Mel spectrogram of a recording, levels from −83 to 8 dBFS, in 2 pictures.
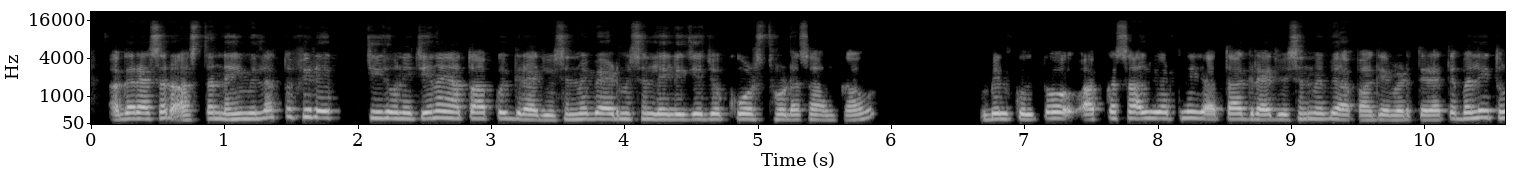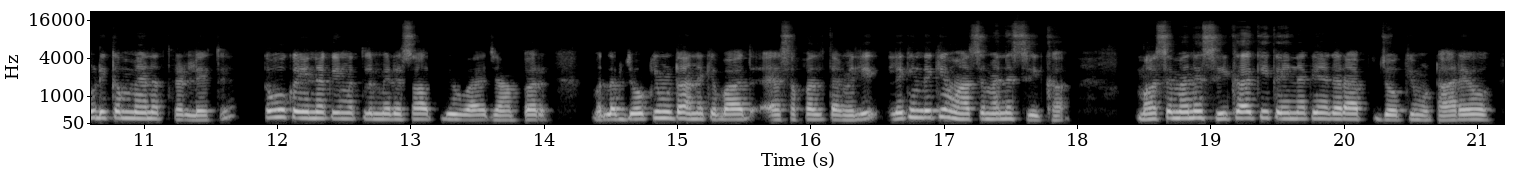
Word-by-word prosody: अगर 205 +1 +2
ऐसा 205 +2 +2
रास्ता 165 +6 0
नहीं 195 -1 +1
मिला 205 +5 +1
तो 275 - -3
फ़िर 265 -1 -1
एक 235 0 +3 0.2
चीज़ 225 -1 0
होनी 210 -2 +3
चाहिए 210 +2 +1
ना - - +4
या 215 - +2
तो 215 - +4
आप 210 0 +1
कोई 210 - +2
ग्रेजुएशन 165 0 0
में 195 - 0
भी 205 - +3
एडमिशन 195 +1 +1
ले 185 -1 +3
लीजिए 180 +1 +2
जो 185 0 +1
कोर्स 185 -1 +1
थोड़ा-सा 175 0 -1
हल्का 160 0 -4
हो। 215 - -4 0.8
बिल्कुल, 195 -2 +2
तो 215 +3 +2 0.2
आपका 185 +4 0
साल 220 -1 +2
व्यर्थ 215 -1 +2
नहीं 225 - +2
जाता 190 -2 +2
है 190 - +3
ग्रेजुएशन 180 +1 0
में 195 -1 0
भी 200 - +1
आप 170 -2 -1
आगे 165 +1 0
बढ़ते 160 +1 0
रहते 165 +4 +1
हैं 200 - -8
भले 215 +3 +3
ही 245 - +1
थोड़ी 225 0 +2
कम 230 -1 0
मेहनत 210 -1 0
कर 175 - -3
लेते। 160 +8 -4 0.2
तो 240 - +2
वो 260 - +3
कहीं 230 -3 +3
न 220 - +2
कहीं 210 -1 -3
मतलब 200 -1 -4
मेरे 190 -1 0
साथ 185 0 0
भी 185 - +2
हुआ 175 -2 +1
है 170 - -2
जहाँ 160 -1 -3
पर 170 -1 -1 0.4
मतलब 185 0 +1
जोख़िम 195 +4 +2
उठाने 210 -3 +1
के 185 - -4
बाद 180 0 +2 0.2
असफ़लता 175 0 -3
मिली 165 +4 -2
लेक़िन 245 +5 +1
देखिए 245 +2 +1
वहाँ 195 -4 +2
से 200 - -2
मैंने 195 +1 0
सीखा। 160 -5 -6 0.5
वहाँ 190 +1 +1
से 215 - 0
मैंने 225 +1 +3
सीखा 220 0 +1
कि 230 - -2
कहीं 210 -2 0
न 205 - -1
कहीं 210 0 0
अगर 195 -1 +2
आप 190 0 0
जोख़िम 170 -1 -2
उठा 155 0 -3
रहे 175 +1 +2
हो 180 -1 +1
195 Hz, 255 wpm, -22 LUFS, 175-210 Hz, 0.8 s, ना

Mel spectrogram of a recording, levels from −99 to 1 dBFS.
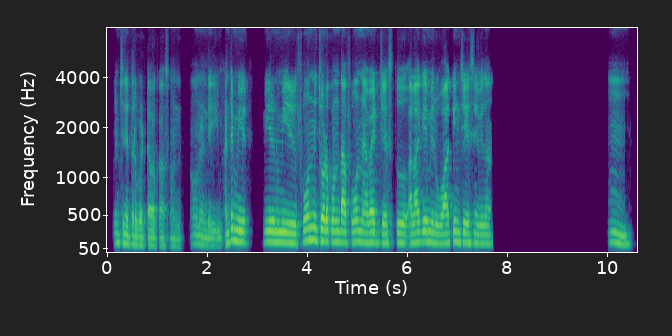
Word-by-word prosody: మంచి 130 0 -5
నిద్ర 115 -1 -1
పట్టే 105 -1 -4
అవకాశముంది. 95 -2 -8 0.2
అవునండి. 105 -5 -5 0.3
అంటే, 130 +6 +1
మీర్ 140 -1 +3 0.4
మీరు 145 0 +3
ను - - +3
మీరు 130 -1 +3 0.2
ఫోన్‌ని 165 +4 +3
చూడకుండా 145 -2 +4
ఫోన్‌ని 140 0 0
ఎవాయిడ్ 135 0 +3
చేస్తూ, 130 +1 -2 0.2
అలాగే 135 +2 +2
మీరు 130 -1 +1
వాకింగ్ 135 +2 0
చేసే 130 0 0
విధా 120 0 -2 2.4
హ్మ్. 125 -5 -4
130 Hz, 120 wpm, -23 LUFS, 115-140 Hz, 2.4 s, చూడకుండా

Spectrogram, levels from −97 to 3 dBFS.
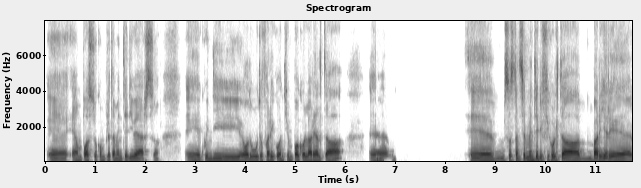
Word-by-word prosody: ehm, 110 0 -2
è - - -5
un 115 -1 -4
posto 120 0 0
completamente 115 -1 -5
diverso, 110 -1 -1 0.4
e 120 -3 -4
quindi 115 -1 -2
ho 115 -1 +4
dovuto 115 0 -2
fare 120 0 -1
i - - -6
conti 120 +1 -3
un 115 - -6
po' 115 0 +3
con 120 - 0
la 115 - +4
realtà, 120 +2 +2 0.5
ehm 110 -2 -4 1.5
Ehm, 125 -1 0
sostanzialmente 140 +4 -1
difficoltà, 125 -2 +4
barriere 125 -1 +2
120 Hz, 120 wpm, -24 LUFS, 115-125 Hz, 1.5 s, ho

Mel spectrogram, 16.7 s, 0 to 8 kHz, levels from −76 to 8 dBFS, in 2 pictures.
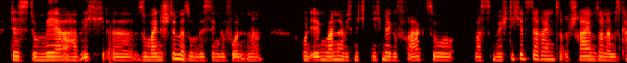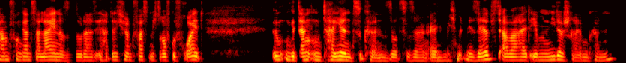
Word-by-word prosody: desto 170 -1 0
mehr 165 +1 +3
habe 160 - -4
ich, 150 - -5
äh, 155 -2 -3
so 170 -2 -3
meine 160 +1 +3
Stimme 220 +1 +1
so 170 - -5
'n 155 - -8
bisschen 155 0 -5
gefunden, 150 0 -5
ne, 150 +4 -8 0.5
und - - -4
irgendwann 170 +1 +2
habe 170 - -2
ich 160 - -13
mich 170 - -8
nicht 170 +1 -10
mehr 170 -3 0
gefragt: 160 +2 -3
„So, 160 -1 -3 0.3
was 160 +3 -6
möchte 160 +2 -6
ich 205 - -8
jetzt 215 -1 -4
da 195 - +3
rein 185 -1 -3
so - - -9
schreiben?“, 175 -1 +1
sondern 160 -3 -1
es 145 - -7
kam 170 0 -1
von 160 - -5
ganz 165 -1 +1
alleine, 155 0 +5
so. 135 +2 -5
Da, 145 0 -2
äh, - - -5
hatte 160 - -4
ich 160 -1 -4
schon 165 - 0
fast 165 +1 -1
mich - - -8
drauf 155 0 0
gefreut, 170 - +3 0.9
irgend 175 - +2
'n - - 0
Gedanken 165 -1 +6
teilen 165 -2 +7
zu - - -1
können, 135 +1 -4
sozusagen 140 -1 -5
eigentlich 140 -1 -4
mit - - -5
mir 155 - -1
selbst, 185 +7 +4
aber 155 -1 +4
halt 155 0 +2
eben 155 0 +1
niederschreiben 165 -5 +1
können. 155 +10 -9
160 Hz, 225 wpm, -25 LUFS, 150-170 Hz, 0.9 s, teilen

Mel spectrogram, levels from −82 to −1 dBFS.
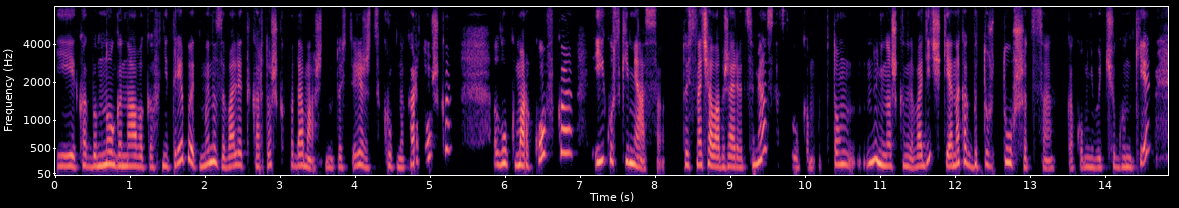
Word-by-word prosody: и 185 0 0
как 195 +2 -4
бы 185 - -1
много 205 +1 +4
навыков 180 -2 0
не 185 - -3
требует, 245 - +1
мы 195 +6 0
называли 195 -5 +3
это - - -13
картошка 190 +3 -4
по-домашнему. 170 -6 -2
То 170 - -10
есть 165 0 -10
режется 180 -5 -2
крупно 165 -5 -6
картошка, 315 - -2 0.6
лук, 210 +1 0
морковка 295 - +3 0.4
и 265 -6 +6
куски 265 -3 0
мяса. 230 - +3 0.2
То 210 - -5
есть 200 - -1
сначала 200 -3 +6
обжаривается 170 +2 0
мясо 285 - +2
с - - -19
луком, - - -11
потом, 215 +3 -3
ну, 245 +5 +2
немножко 190 -4 +3
водички, 185 - +1
она 200 +5 +4
как 260 -5 0
бы - - -3
туш 190 +2 -6
тушится 160 - -1
в - - -88
каком-нибудь 155 +1 -8
чугунке. 170 - -1
То - - -23
190 Hz, 170 wpm, -24 LUFS, 170-220 Hz, 0.6 s, и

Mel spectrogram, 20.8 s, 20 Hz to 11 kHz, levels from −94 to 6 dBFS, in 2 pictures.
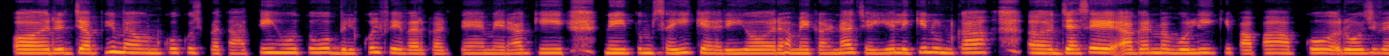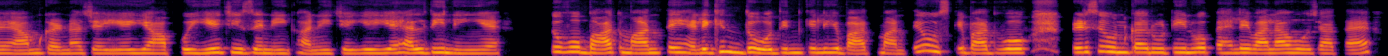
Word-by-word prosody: और 215 0 +2
जब 220 -2 +3
भी 285 - +4
मैं 260 -3 +4
उनको 230 +1 -2
कुछ 240 -1 -7
बताती 200 +4 -3
हूँ 240 0 +2
तो 245 - -2
वो 250 0 +1
बिल्कुल 215 +5 -1
फेवर 215 -5 -1
करते 195 0 -9
हैं 205 0 -3
मेरा 200 +1 -3
कि, 225 +1 -2 0.3
"नहीं 220 -1 +3
तुम 225 0 -2
सही 220 +2 +1
कह 215 -4 +1
रही 200 0 -1
हो 210 0 0
और 210 0 -1
हमें 210 -3 +1
करना 205 +2 -1
चाहिए।" 215 -2 -2
लेकिन 235 +3 0
उनका 240 0 0 0.4
अ, 225 -1 +1
जैसे 225 +3 +5
अगर 225 +1 -2
मैं 225 - -2
बोली 215 +2 +1
कि, 235 - -8
"पापा 195 +3 -3
आपको 215 +1 -1
रोज़ 210 +1 +1
व्यायाम 210 -1 -2
करना 200 +1 -2
चाहिए 205 0 -2
या 210 0 0
आपको 205 +2 -2
ये 220 +3 +3
चीज़ें 230 -2 +1
नहीं 205 -1 -2
खानी 200 -1 -4
चाहिए, 205 +1 -2
ये 225 +2 +1
हेल्दी 230 +3 +3
नहीं 205 -3 -2
हैं।" 205 0 -2 0.4
तो 290 - +2
वो 285 +1 +4
बात 235 +1 +1
मानते 230 +4 +2
हैं, 235 -5 +1
लेकिन 250 +3 +4
2 230 -4 +5
दिन 235 +2 -1
के 245 - 0
लिए 245 +1 +1
बात 195 -3 -1
मानते 195 +4 -5
हैं 340 - -1
उसके 310 -5 -2
बाद 215 -1 0
वो 230 +1 +5 0.4
फिर 260 +1 +5
से 305 +3 -3
उनका 260 -3 +3
रूटीन 245 0 +1
वो 260 - +3
पहले 230 +1 +1
वाला 215 0 +2
हो 225 -1 0
जाता 205 -2 -5
है। 205 - 0
220 Hz, 220 wpm, -19 LUFS, 205-240 Hz, 0.4 s, जैसे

